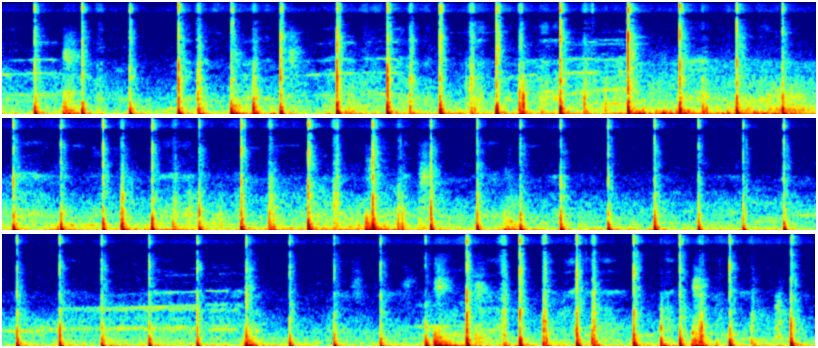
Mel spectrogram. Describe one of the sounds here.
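A football thumps rhythmically against a foot as it is juggled.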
